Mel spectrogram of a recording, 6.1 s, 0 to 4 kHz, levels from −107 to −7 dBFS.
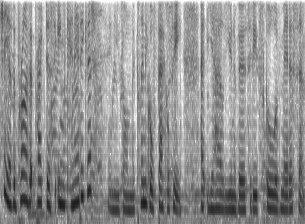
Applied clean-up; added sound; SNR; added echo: none; none; none; none.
